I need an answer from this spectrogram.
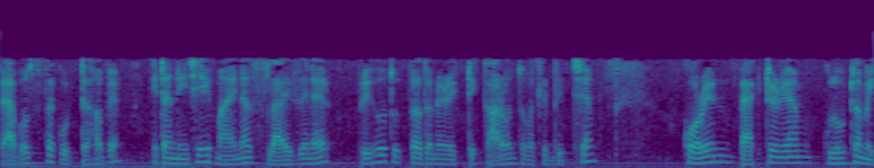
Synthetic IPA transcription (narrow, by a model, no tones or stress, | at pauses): bɛ̰bost̪ʰakoɾt̪eɦɔ̰beḛʈanid͡ʑejmajnaslajzineɾ | b̥ɾiɦot̪ut̪̚pad̪oneɾek̚ʈika̰ɾont̪omaked̪itːɕʰe | kɔɾenbɛkʈiɾiamkloʈami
